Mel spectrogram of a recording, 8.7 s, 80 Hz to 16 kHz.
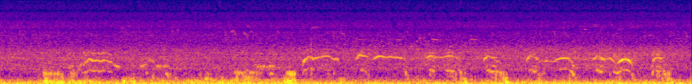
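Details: Working terrier hunting a groundhog, sliding in on it, recorded 21 May 2017; thin, high whining tones that arch up and fall, given in quick irregular bursts through several seconds over steady low rumbling background noise.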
